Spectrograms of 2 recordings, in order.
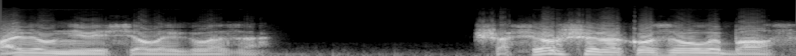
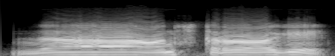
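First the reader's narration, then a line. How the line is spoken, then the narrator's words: Drawling. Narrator (Russian): протянул Ваня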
